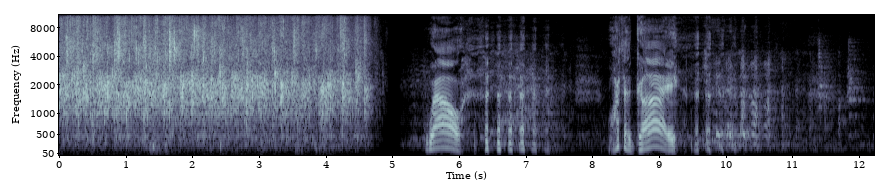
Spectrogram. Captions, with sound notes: - Wow. (chuckles) What a guy. (audience laughs)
